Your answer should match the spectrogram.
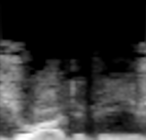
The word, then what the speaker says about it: joie de vivre: 30 hours a week and take off the whole month of August and joy vivre. Is that how you say it in French? How do you say that? How do you say that? – I think it's joie de vivre.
